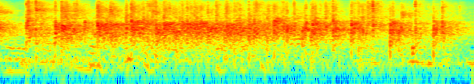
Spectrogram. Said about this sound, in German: Die erste Premiere ist, wir sind mit Publikum. Ihr dürft euch jetzt einmal melden. Ihr, ihr, ihr dürft auch einmal klatschen, wenn ihr wollt.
